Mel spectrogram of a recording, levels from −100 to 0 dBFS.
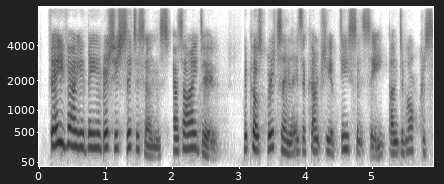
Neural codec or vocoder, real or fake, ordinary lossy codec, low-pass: codec, 16 kHz, 1 kbps, FreqCodec, smaller model; fake; none; none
